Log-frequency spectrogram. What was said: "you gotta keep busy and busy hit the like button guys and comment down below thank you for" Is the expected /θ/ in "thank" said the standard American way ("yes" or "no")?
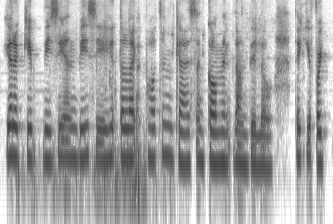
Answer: no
